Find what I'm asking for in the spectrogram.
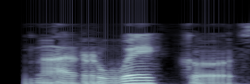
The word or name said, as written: marruecos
